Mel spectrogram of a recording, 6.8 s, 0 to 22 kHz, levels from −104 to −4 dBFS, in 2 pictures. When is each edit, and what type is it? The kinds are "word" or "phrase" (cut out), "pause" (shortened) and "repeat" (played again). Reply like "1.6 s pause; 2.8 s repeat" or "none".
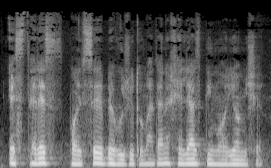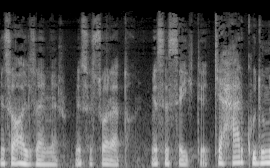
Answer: none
